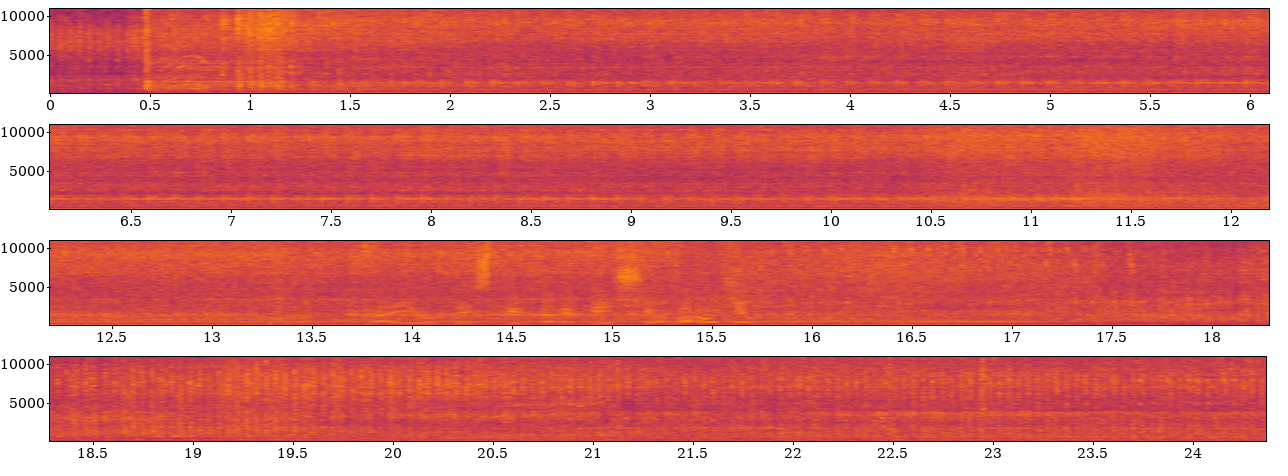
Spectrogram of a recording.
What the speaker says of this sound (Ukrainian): Отже, заводимо тракторці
